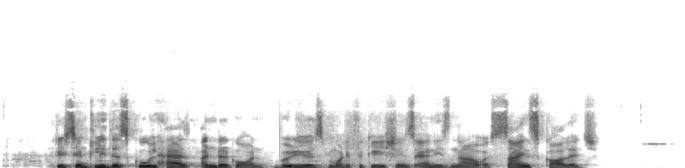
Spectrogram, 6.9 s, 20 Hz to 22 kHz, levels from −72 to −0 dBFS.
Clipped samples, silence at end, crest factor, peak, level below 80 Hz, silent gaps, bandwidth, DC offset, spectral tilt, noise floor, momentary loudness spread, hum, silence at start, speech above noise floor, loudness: under 0.1%; 0.9 s; 16 dB; -2 dBFS; -64 dBFS; none; 9.8 kHz; under 0.1%; -5 dB/octave; -53 dBFS; 8 LU; none; 0.5 s; 37 dB; -17 LUFS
